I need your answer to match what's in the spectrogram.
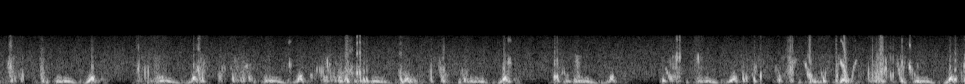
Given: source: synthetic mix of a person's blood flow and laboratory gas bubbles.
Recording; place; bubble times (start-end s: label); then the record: Doppler ultrasound of blood flow; precordium
0.05-0.26 s: bubbles
0.40-0.50 s: bubbles
1.35-1.67 s: bubbles
1.94-2.08 s: bubbles
2.18-2.27 s: bubbles
2.30-2.56 s: bubbles
2.64-2.73 s: bubbles
2.88-2.93 s: bubbles
3.08-3.72 s: bubbles
3.95-4.21 s: bubbles
4.28-4.50 s: bubbles
4.60-4.71 s: bubbles
5.02-5.13 s: bubbles
5.51-5.82 s: bubbles
6.60-6.84 s: bubbles
6.95-7.03 s: bubbles
7.41-7.65 s: bubbles
7.73-7.98 s: bubbles
8.03-8.30 s: bubbles
8.36-8.59 s: bubbles
8.65-9.19 s: bubbles
9.51-9.66 s: bubbles
From the record:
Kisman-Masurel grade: 243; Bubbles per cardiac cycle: several, 3 to 8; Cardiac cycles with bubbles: 100%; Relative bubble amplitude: loud (0.450 to 0.775); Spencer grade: 3 (all of the cardiac periods contain showers or single bubble signals, but not dominating or overriding the cardiac motion signals); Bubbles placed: anywhere in the cardiac cycle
